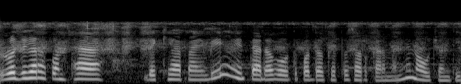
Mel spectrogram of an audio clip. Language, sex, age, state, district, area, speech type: Odia, female, 30-45, Odisha, Kendrapara, urban, spontaneous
